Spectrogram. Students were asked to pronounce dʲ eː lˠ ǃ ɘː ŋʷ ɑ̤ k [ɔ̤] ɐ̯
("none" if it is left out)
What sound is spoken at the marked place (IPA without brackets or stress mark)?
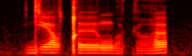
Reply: ɑ̤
